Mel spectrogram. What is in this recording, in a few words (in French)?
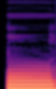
basse; TamTamMicro.activity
